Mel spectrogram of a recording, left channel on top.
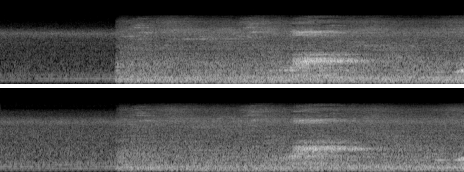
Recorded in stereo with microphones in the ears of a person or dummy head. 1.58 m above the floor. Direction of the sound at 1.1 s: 70° left (ahead or behind).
